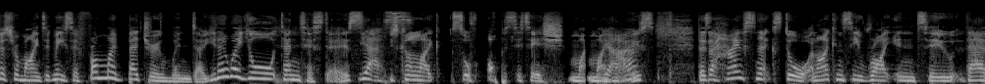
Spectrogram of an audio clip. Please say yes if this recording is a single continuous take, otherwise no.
no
